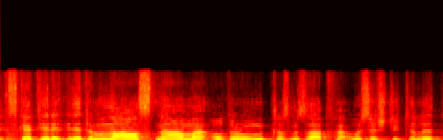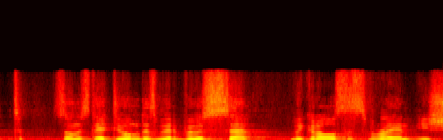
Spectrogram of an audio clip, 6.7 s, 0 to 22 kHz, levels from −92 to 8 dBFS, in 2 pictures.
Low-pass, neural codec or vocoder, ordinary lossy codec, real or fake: 10.8 kHz; codec, 16 kHz in and 24 kHz out, 0.6 kbps, FocalCodec, streaming, 4096 codes; none; fake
